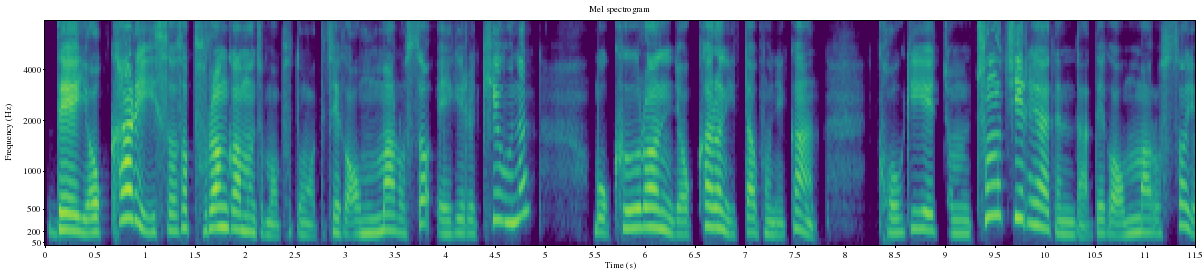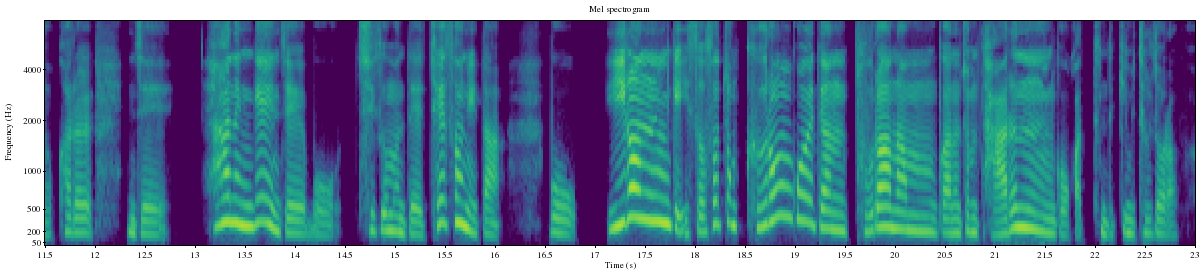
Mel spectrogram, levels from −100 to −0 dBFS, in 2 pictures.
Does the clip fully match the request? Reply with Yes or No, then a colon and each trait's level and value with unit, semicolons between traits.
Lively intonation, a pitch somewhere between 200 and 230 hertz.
Yes: wide, 6.7 semitones; high, 205 Hz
